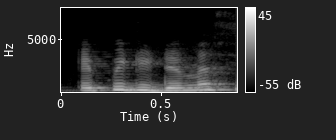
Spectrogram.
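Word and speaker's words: epididymis: Third है अधिवृषण, एपिडिडैमस, एपिडिडेमस या एपिडाइडेमस भी बोल सकते हैं। इसका प्रोनाउंसिएशन दो तरीके से होता है, एपिडिडेमस या एपिडिडाइमस।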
